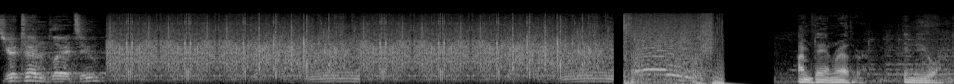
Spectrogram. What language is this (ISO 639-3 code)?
eng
